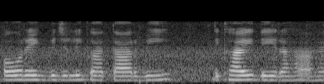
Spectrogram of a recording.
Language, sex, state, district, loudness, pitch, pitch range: Hindi, female, Haryana, Rohtak, -20 LUFS, 205 Hz, 200-215 Hz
